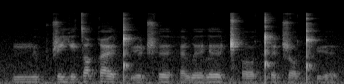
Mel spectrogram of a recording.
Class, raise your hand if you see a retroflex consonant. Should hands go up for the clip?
yes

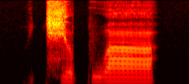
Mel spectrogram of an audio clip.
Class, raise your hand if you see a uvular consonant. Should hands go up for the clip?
no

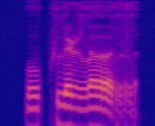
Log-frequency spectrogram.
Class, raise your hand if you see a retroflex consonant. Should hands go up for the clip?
yes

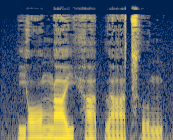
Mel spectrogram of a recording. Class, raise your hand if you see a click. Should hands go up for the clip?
no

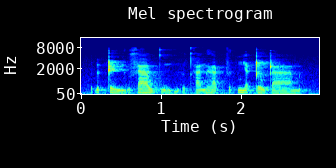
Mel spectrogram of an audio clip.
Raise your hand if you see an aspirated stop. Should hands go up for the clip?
yes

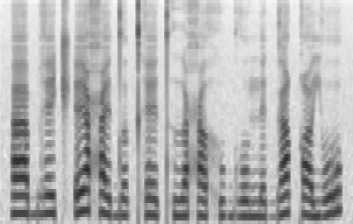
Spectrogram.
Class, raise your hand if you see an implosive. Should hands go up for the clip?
no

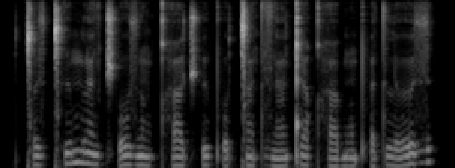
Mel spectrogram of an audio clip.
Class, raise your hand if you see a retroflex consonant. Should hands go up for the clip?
no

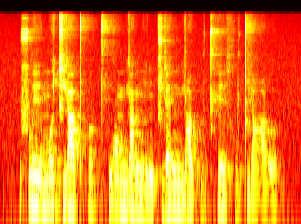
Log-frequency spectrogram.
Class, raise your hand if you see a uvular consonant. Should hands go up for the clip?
no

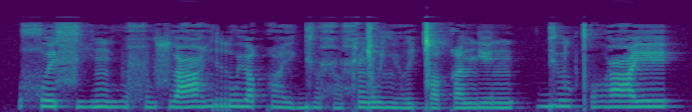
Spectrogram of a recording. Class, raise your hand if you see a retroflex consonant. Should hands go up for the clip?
no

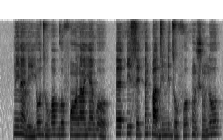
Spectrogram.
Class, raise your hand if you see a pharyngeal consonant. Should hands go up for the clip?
no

